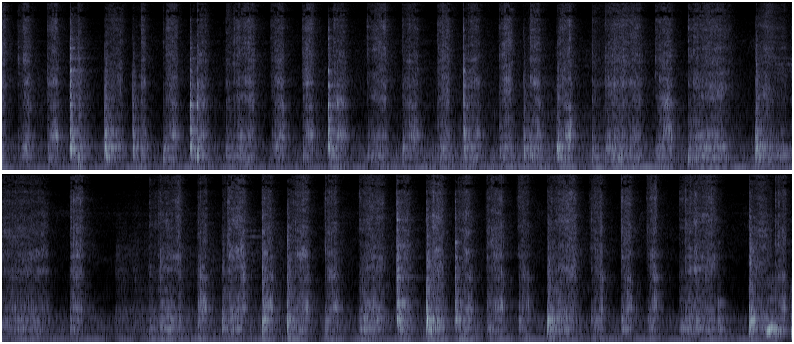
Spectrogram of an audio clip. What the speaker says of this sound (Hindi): इसको अच्छा थोड़ा हल्का सा ब्राउन कलर हुए तक ऐसे भुने।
